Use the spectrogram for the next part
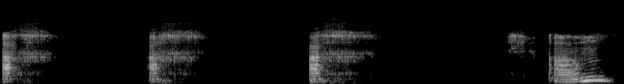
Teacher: we call it the guttural, and it's pronounced in the back of the throat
